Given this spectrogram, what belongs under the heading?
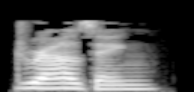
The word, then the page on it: drowsing: British English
